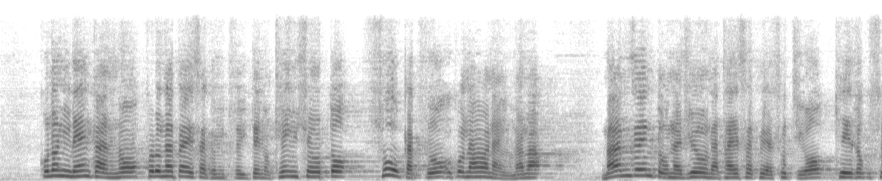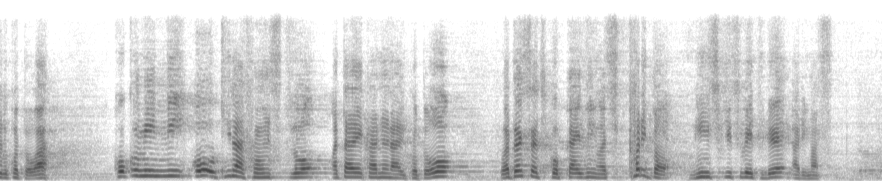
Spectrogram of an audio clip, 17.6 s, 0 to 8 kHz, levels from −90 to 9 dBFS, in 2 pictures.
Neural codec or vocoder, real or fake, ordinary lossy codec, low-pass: codec, 32 kHz, 1.9 kbps, SNAC; fake; none; 7.2 kHz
